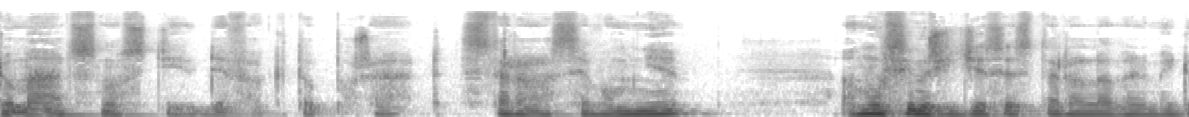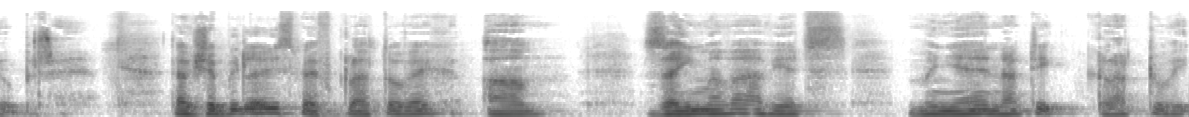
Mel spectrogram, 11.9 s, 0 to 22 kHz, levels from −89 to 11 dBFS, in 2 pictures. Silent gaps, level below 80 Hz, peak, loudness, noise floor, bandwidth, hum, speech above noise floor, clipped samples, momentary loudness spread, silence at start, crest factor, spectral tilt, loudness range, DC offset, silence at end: none; -62 dBFS; -4 dBFS; -26 LUFS; -58 dBFS; 14 kHz; none; 33 dB; under 0.1%; 17 LU; 0 s; 22 dB; -5.5 dB/octave; 7 LU; under 0.1%; 0 s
